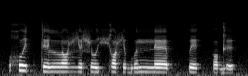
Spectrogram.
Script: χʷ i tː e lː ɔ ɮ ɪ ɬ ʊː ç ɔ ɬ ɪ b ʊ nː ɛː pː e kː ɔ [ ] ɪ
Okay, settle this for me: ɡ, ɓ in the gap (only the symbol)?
ɡ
